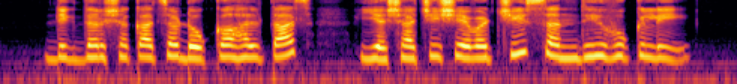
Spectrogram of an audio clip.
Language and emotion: Marathi, sad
